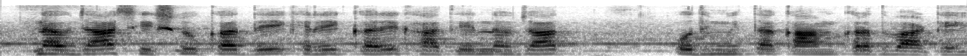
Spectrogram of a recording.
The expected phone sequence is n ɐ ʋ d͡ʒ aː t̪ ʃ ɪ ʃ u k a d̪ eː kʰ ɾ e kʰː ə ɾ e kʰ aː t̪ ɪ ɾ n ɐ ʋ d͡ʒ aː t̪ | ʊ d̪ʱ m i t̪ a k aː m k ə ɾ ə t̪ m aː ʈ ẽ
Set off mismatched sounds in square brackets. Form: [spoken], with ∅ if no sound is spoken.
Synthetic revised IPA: n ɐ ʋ d͡ʒ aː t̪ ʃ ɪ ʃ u k a d̪ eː kʰ ɾ e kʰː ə ɾ e kʰ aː t̪ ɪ ɾ n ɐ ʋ d͡ʒ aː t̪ | ʊ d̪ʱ m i t̪ a k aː m k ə ɾ ə t̪ [b] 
